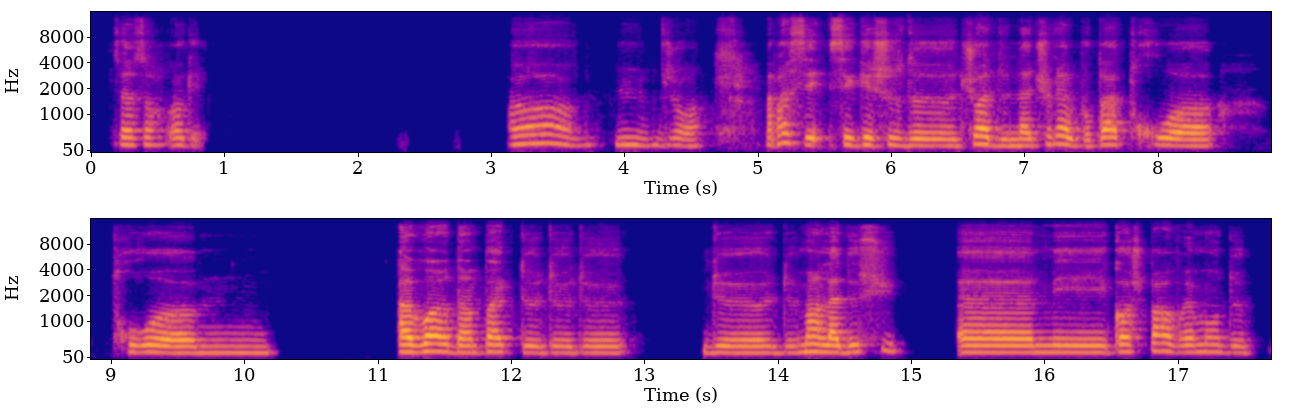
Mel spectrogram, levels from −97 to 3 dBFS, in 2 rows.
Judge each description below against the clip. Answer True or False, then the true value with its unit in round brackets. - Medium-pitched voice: True (180 Hz)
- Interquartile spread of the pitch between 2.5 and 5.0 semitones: False (2.1 semitones)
